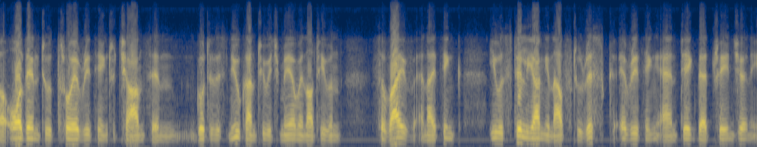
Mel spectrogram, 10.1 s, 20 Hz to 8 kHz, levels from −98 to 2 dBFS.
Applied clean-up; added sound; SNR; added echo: none; none; none; none.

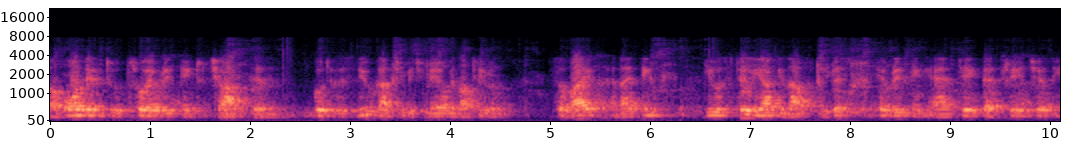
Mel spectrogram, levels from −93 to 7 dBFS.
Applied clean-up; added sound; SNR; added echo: neural separator model SepFormer DNS4.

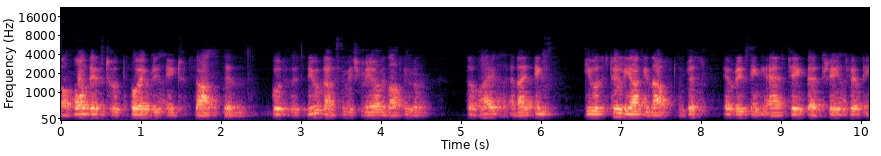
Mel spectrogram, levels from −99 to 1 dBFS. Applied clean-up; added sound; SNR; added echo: neural mask model DeepFilterNet 3.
